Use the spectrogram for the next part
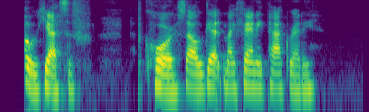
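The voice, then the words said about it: Put-on character accent. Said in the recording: “I love the accent work.”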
